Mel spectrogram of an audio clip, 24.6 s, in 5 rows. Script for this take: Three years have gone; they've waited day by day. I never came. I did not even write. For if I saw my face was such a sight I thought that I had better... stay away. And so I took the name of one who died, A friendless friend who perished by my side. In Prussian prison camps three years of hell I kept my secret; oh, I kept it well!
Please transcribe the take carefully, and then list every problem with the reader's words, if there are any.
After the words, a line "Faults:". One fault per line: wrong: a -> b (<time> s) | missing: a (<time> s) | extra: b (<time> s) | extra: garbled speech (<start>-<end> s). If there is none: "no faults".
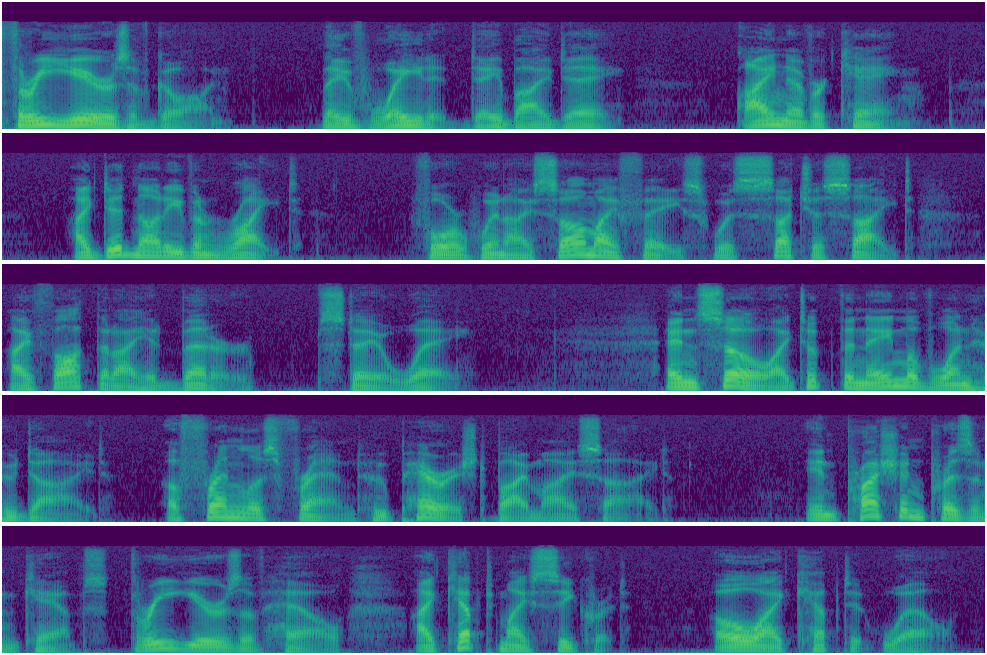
Three years have gone; they've waited day by day. I never came. I did not even write. For when I saw my face was such a sight I thought that I had better... stay away. And so I took the name of one who died, A friendless friend who perished by my side. In Prussian prison camps three years of hell I kept my secret; oh, I kept it well!
Faults:
wrong: if -> when (7.2 s)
